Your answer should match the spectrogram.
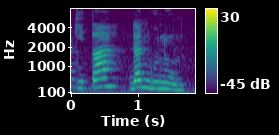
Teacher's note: Konsonan keempat hambat velar yaitu K dan G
